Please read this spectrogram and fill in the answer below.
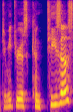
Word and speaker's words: Demetrios Kontizas: It's Terrence Branley with the Grow IT Podcast, and today I'm lucky to have Demetrios Kontizas. Did I pronounce it correctly?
